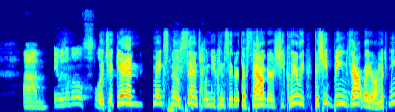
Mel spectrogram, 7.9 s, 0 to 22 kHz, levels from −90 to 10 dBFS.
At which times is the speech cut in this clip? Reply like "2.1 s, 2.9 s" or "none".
1.0 s, 3.1 s, 4.8 s

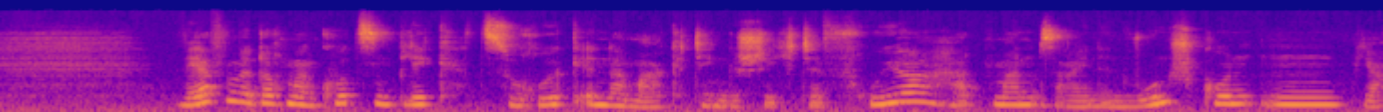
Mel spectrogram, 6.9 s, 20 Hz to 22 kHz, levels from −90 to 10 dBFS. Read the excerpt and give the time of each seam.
5.2 s

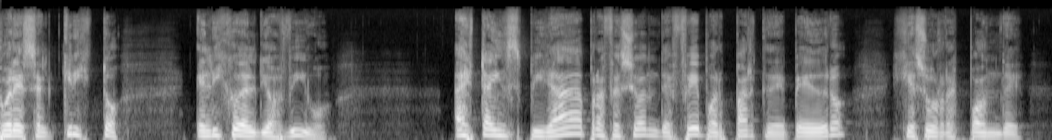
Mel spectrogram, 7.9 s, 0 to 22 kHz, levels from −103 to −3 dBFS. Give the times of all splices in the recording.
none

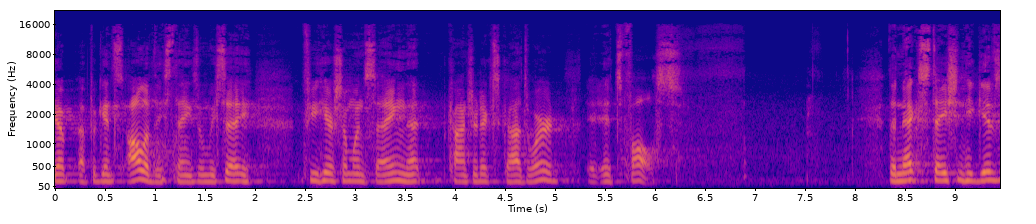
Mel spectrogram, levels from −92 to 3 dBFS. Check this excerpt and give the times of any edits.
2.4 s, 5.2 s

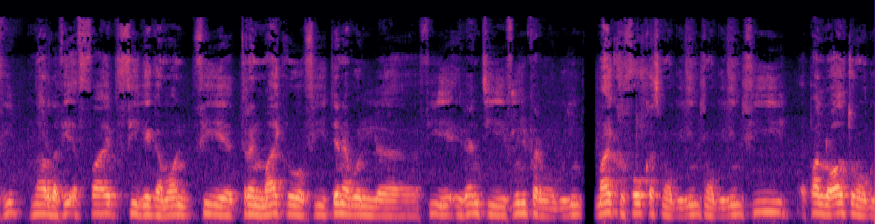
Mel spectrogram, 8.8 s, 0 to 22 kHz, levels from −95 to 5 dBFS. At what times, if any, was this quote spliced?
5.1 s, 7.0 s

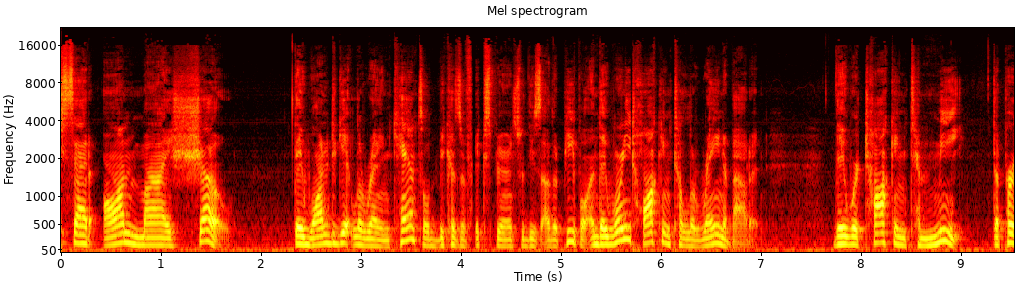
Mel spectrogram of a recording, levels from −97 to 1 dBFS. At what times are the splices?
4.1 s, 5.7 s

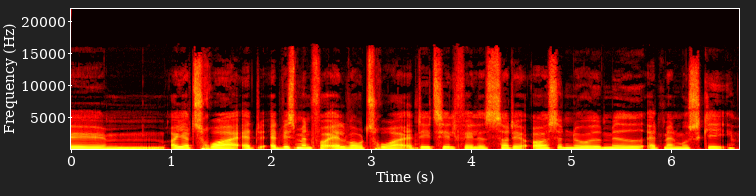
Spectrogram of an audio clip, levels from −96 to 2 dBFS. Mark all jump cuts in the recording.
none

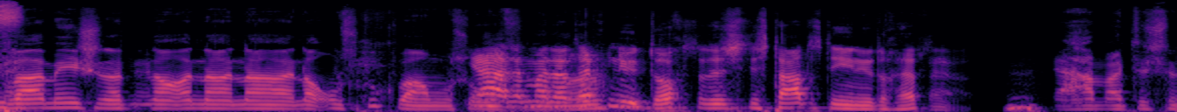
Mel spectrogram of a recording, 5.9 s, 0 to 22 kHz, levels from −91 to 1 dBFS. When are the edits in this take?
none

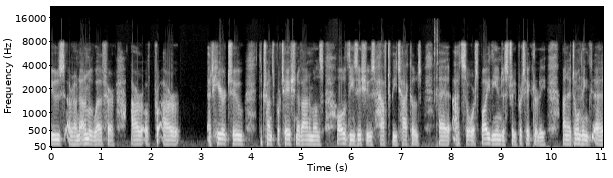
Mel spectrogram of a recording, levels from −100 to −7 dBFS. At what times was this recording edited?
none

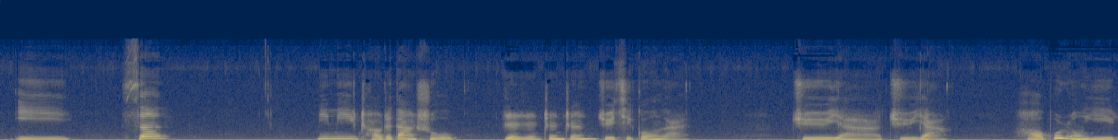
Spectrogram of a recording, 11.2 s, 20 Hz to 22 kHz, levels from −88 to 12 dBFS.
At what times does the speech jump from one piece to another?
1.2 s

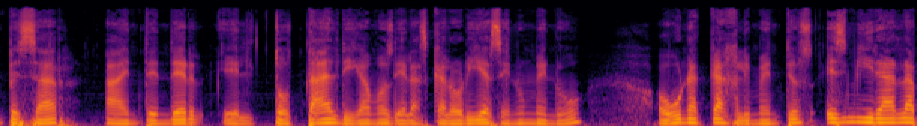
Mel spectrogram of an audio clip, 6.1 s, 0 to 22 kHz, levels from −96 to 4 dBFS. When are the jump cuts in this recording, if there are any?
2.6 s, 4.9 s

